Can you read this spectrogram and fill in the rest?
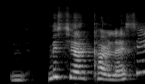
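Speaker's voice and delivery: put-on high, quick, unconvincing French accent; hammed-up fake French accent; badly faked French accent. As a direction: attempt a French teacher and miss. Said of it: "like, not a French accent".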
